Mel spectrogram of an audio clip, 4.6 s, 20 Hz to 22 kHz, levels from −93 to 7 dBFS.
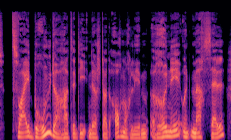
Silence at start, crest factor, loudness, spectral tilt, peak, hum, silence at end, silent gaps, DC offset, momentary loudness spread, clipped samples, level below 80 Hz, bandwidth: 0 s; 14 dB; -18 LUFS; -5 dB/octave; -4 dBFS; none; 0 s; 0.11-0.21 s; under 0.1%; 7 LU; under 0.1%; -54 dBFS; 15.5 kHz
